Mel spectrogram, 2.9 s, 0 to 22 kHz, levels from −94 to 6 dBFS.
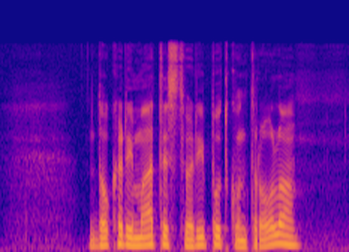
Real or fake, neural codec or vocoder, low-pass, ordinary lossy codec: real; none; 10.8 kHz; none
